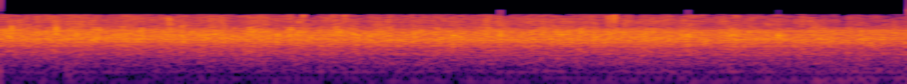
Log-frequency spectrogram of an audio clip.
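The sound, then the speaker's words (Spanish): Sustained, loud applause from a large crowd, a dense steady roar of clapping hands that holds at an even level for several seconds with no voices standing out, given to young people for their commitment to education. “Muchas felicidades y un gran aplauso por esa convicción y ese compromiso que tienen todos ustedes.”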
